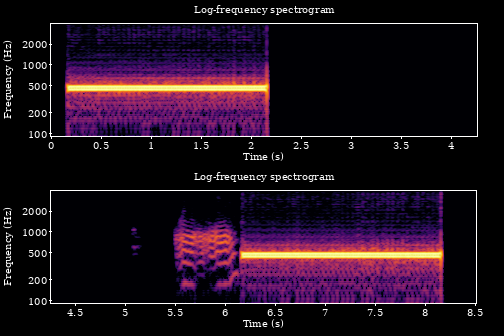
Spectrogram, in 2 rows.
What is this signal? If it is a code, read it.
Ringback tone (North America), 440 + 480 Hz.
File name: out- - - - - .70291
